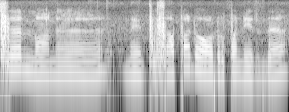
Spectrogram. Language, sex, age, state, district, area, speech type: Tamil, female, 30-45, Tamil Nadu, Viluppuram, rural, spontaneous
